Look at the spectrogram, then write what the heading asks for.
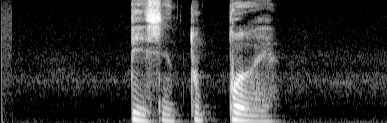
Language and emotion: Russian, angry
